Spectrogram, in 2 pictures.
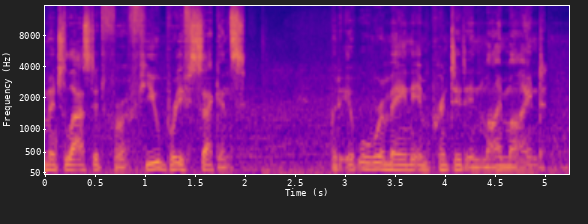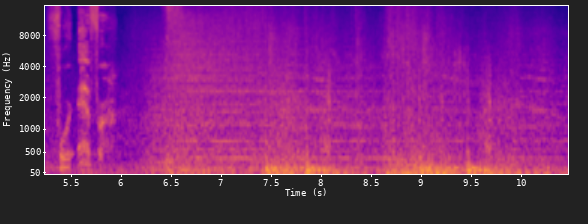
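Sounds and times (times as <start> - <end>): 
speech: 0.0 - 6.6
heavy cannon broadside firing: 7.4 - 10.2.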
